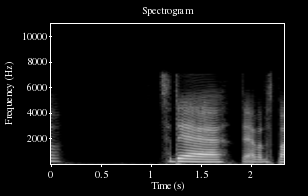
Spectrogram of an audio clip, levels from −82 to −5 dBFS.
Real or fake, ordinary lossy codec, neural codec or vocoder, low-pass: fake; none; codec, 16 kHz, about 1 kbps, DyCAST, with the encoder's durations; 7.2 kHz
